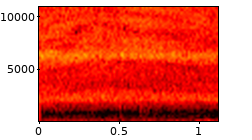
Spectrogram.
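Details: Brief, steady hiss as a portable medical oxygen cylinder valve is opened one full turn counter-clockwise with the wrench and the regulator pressurizes, before nasal cannula use.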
